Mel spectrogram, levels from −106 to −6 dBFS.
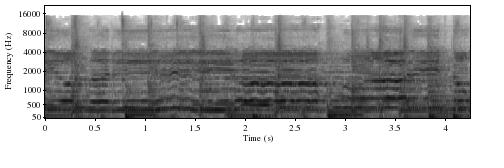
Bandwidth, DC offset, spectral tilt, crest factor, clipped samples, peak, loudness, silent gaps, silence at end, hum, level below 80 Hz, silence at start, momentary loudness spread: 15.5 kHz; under 0.1%; -5 dB/octave; 14 dB; under 0.1%; -4 dBFS; -17 LUFS; none; 0 s; none; -30 dBFS; 0 s; 5 LU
